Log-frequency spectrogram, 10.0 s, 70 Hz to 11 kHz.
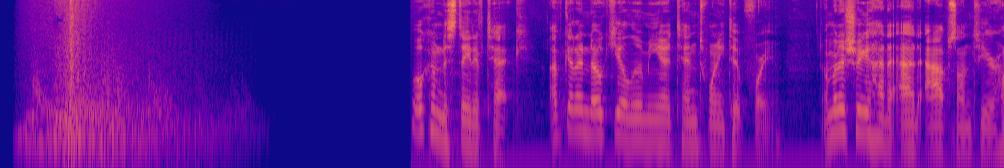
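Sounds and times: whoosh landing on sharp hit: 0.2s - 2.4s
low fading rumble: 0.2s - 2.5s.

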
